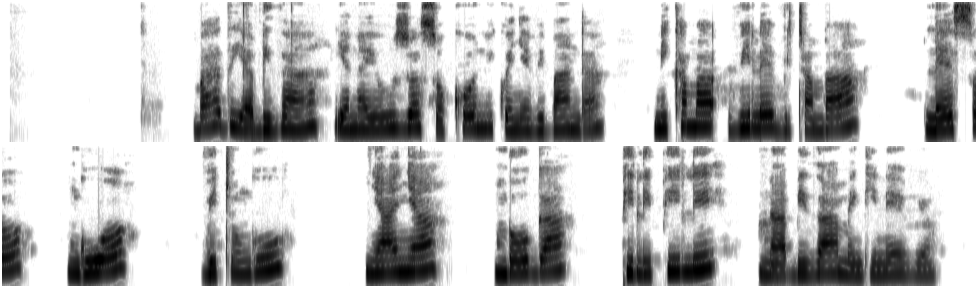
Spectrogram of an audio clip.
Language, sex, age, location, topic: Swahili, female, 18-24, Kisumu, finance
